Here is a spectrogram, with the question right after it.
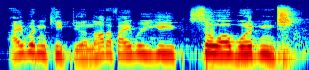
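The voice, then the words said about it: Threatening Northern Irish accent. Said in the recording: “A Northern Irish person would say ... the Northern Irish accent ... It's quite an intimidating, hostile, threatening accent.”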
